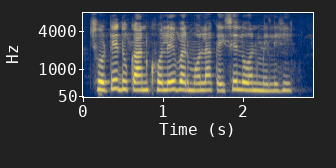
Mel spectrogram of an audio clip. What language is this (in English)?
Chhattisgarhi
